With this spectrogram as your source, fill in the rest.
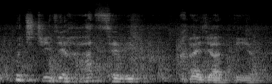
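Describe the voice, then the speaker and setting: Against noticeable background noise and audible room echo, a man speaks at a fairly high pitch. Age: 70s. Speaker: social commentator / vlogger. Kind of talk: monologue commentary. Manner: halting, frequent stammering restarts.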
